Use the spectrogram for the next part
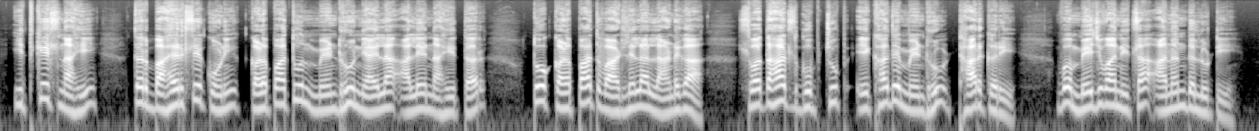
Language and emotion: Marathi, neutral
